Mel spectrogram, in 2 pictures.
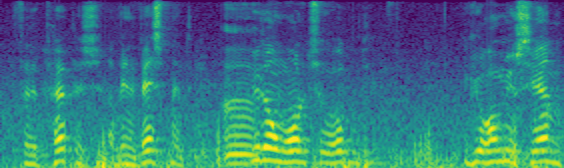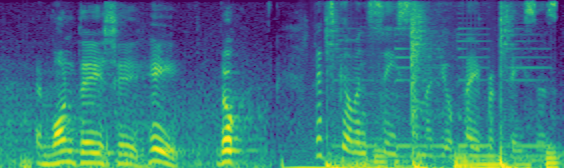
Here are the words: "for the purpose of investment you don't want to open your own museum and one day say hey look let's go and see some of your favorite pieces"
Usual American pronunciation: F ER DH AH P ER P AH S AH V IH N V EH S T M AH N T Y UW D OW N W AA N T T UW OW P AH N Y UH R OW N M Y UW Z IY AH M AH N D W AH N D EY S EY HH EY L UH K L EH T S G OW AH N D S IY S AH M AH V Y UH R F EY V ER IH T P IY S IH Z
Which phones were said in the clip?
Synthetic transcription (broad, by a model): F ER DH AH P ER P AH S AH V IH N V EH S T M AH N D Y UW D OW N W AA N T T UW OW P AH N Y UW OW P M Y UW S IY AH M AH N W AH N D EY S EY HH EY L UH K L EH T S G OW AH N S IY S AH M AH V Y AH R F EY V ER IH T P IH S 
